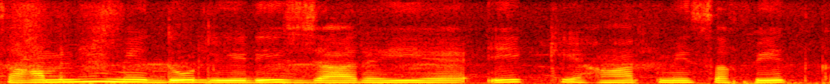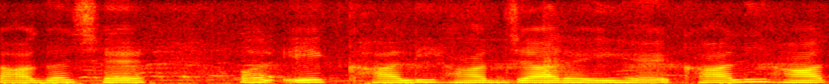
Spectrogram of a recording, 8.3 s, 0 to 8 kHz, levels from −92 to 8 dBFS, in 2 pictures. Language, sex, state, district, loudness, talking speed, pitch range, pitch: Hindi, female, Bihar, Katihar, -19 LUFS, 175 wpm, 180-200 Hz, 190 Hz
